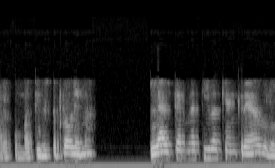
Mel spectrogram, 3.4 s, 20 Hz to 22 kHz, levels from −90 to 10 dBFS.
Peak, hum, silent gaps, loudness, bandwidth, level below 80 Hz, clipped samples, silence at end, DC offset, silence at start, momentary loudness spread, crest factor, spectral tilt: -8 dBFS; none; none; -22 LUFS; 4 kHz; -38 dBFS; under 0.1%; 0 s; under 0.1%; 0 s; 15 LU; 14 dB; -8.5 dB/octave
